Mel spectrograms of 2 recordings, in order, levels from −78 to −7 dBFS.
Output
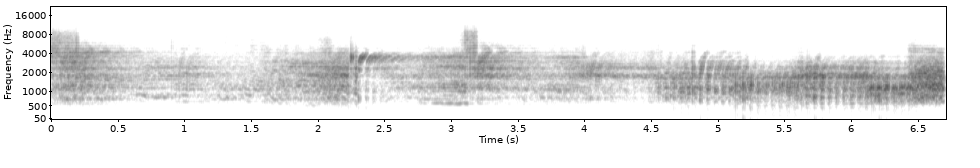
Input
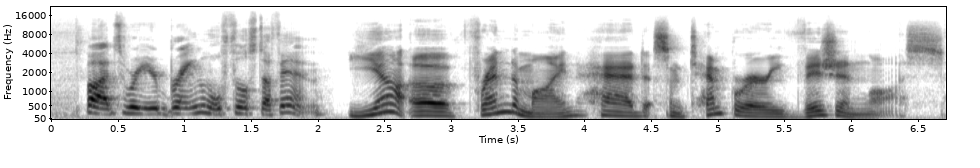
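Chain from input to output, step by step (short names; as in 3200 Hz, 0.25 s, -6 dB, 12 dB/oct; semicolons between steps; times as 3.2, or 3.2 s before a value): minimum comb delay 1.7 ms; steep high-pass 870 Hz 36 dB/oct; gate with hold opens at -43 dBFS; LPF 6000 Hz 24 dB/oct, from 4.46 s 1700 Hz; tilt shelf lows -9.5 dB, about 1100 Hz; compressor, threshold -27 dBFS, peak gain reduction 15 dB; flipped gate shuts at -31 dBFS, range -35 dB; doubler 14 ms -5 dB; reverb RT60 1.3 s, pre-delay 55 ms, DRR -12.5 dB; backwards sustainer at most 25 dB/s; gain +2 dB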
